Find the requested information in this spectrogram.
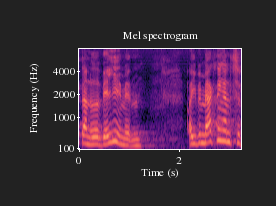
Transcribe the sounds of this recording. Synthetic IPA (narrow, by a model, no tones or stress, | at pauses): d̥ɑ̈æɐnɔ̽ːð̩ˠæʋeljəimel̰m̩ | ʔɒ̽ib̥e̝mæɐɡ̥ne̝ŋɐnət͡sʰe̝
